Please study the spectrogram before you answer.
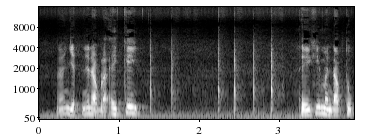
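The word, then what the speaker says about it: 駅: Chữ R nữa là chữ xích, nó dịch nó đọc là Eki.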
